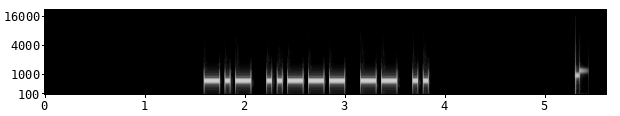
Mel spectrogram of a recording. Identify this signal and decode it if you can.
Morse code, heard as a keyed tone, about 23 wpm, 700 Hz. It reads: K2MI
